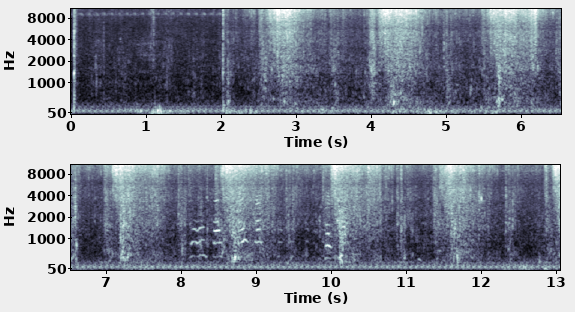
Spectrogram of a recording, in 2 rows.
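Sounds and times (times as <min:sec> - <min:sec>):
low engine hum: 0:00.0 - 0:13.0
water sloshing: 0:00.0 - 0:13.0.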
